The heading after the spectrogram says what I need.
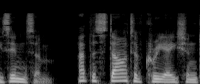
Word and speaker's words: Tzimtzum: The Ein Sof, meaning limitless light, contracts through a process called Tzimtzum, pronounced phonetically Zimzum, at the start of creation to allow room for divine expansion.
